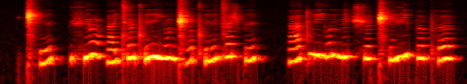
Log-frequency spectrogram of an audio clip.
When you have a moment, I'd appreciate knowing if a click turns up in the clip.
yes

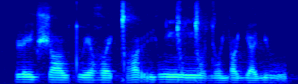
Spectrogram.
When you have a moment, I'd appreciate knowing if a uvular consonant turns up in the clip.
yes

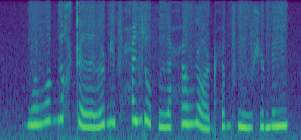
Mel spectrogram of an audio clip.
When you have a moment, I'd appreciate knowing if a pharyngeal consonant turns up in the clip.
yes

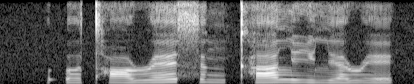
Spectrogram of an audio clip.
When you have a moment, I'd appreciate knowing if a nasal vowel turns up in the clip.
no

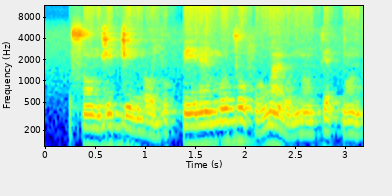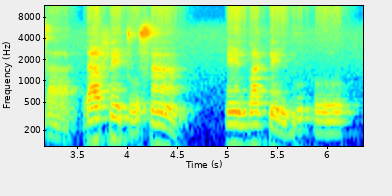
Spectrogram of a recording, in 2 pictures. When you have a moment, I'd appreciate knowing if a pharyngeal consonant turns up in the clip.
no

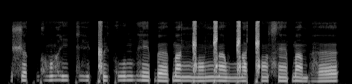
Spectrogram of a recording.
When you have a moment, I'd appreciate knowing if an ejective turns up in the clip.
no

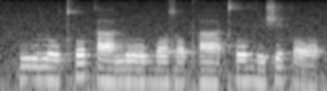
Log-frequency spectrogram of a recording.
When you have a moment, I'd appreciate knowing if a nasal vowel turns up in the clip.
no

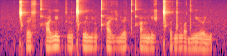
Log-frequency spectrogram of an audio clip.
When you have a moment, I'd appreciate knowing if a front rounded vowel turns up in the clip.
yes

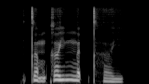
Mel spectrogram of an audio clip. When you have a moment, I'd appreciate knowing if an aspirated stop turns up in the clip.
yes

